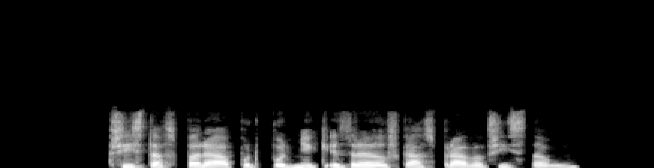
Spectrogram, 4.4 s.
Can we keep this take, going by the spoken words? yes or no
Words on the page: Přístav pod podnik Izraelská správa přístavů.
no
